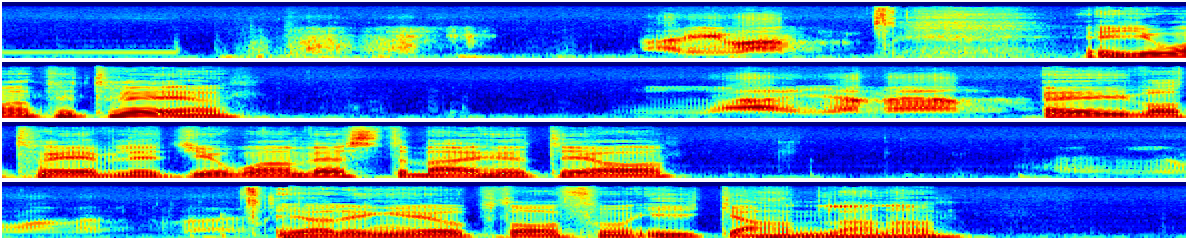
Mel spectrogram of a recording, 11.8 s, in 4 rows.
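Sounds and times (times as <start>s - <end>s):
telephone ringing tone on outgoing call: 0.0s - 0.4s
speech: 1.7s - 3.6s, 4.8s - 7.7s, 9.4s - 11.4s
people talking over a phone line: 4.6s - 5.7s, 8.5s - 9.8s.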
